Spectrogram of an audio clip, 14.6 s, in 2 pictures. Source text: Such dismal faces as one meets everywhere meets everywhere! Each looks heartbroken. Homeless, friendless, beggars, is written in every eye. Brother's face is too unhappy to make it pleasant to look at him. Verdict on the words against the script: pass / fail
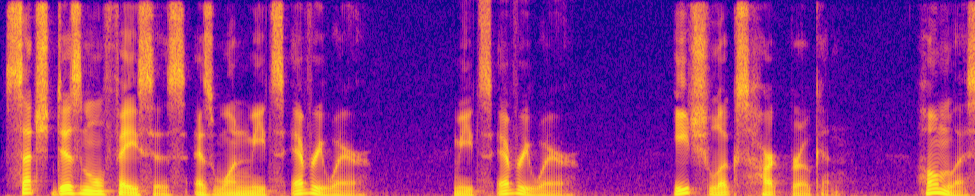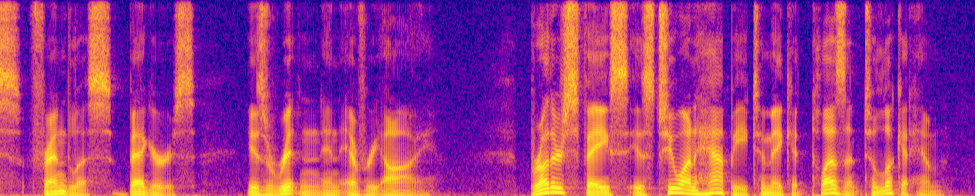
pass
